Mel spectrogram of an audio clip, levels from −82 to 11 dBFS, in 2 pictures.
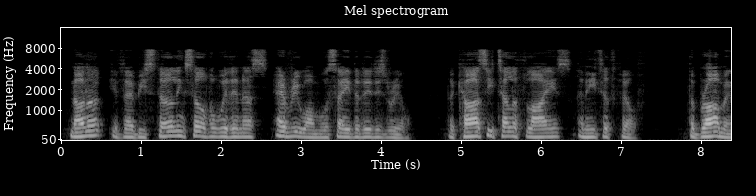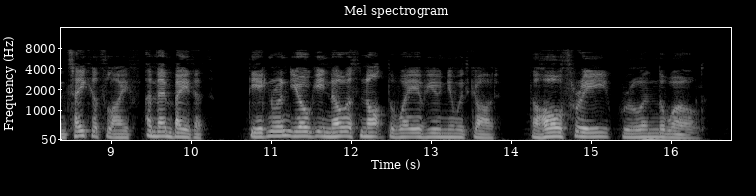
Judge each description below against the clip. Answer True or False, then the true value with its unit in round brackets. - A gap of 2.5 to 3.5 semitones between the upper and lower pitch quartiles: True (3.1 semitones)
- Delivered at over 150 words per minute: True (165 wpm)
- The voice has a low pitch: True (130 Hz)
